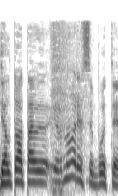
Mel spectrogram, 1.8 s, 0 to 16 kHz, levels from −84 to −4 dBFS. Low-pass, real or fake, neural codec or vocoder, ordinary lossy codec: 14.4 kHz; fake; vocoder, 44.1 kHz, 128 mel bands, Pupu-Vocoder; MP3, 48 kbps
